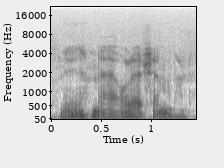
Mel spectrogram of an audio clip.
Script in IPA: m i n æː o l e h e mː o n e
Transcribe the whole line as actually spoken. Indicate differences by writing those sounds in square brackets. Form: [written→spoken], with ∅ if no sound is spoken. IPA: [m→n] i [n→m] æː o l e [h→s] e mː o n e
